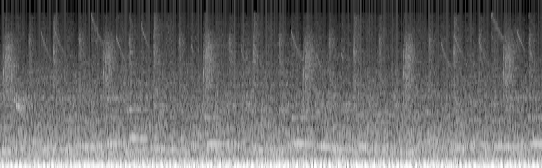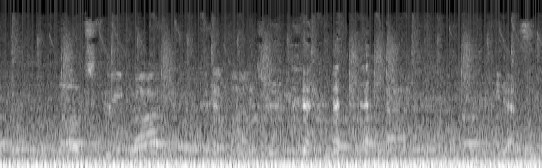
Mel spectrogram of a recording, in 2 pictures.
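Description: Steady low drone of a semi truck's engine and road noise heard inside the cab while cruising on the highway, with music and an indistinct voice playing faintly over it.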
